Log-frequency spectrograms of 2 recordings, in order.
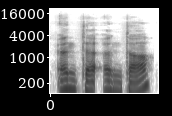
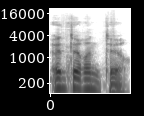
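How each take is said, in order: First: The middle x is not spoken at all. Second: The middle x is spoken between both words. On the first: The speaker calls it right. "le X ne se prononce pas" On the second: The speaker calls it wrong. "avec ma bonne prononciation de merde"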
